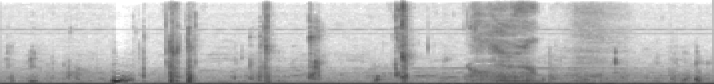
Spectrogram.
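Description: Close-up chewing of a mouthful of braised pork belly, with several sharp wet mouth clicks and a short rush of noise about three and a half seconds in. A steady low hum runs underneath.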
